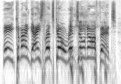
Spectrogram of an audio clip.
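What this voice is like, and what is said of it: Patrick Mahomes impression, Kermit-like voice. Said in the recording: “him sounding like Kermit ... good impression”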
